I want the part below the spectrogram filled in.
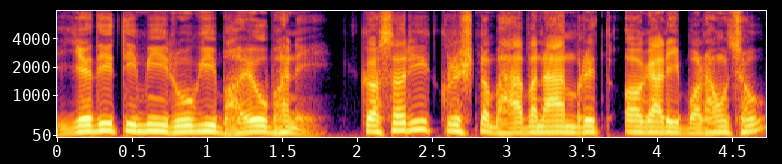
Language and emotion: Nepali, neutral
